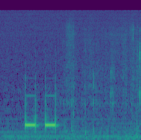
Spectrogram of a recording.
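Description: Two short electronic telephone tones from an incoming call signal sound in quick succession, steady in pitch and moderately loud over a faint, quiet background.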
